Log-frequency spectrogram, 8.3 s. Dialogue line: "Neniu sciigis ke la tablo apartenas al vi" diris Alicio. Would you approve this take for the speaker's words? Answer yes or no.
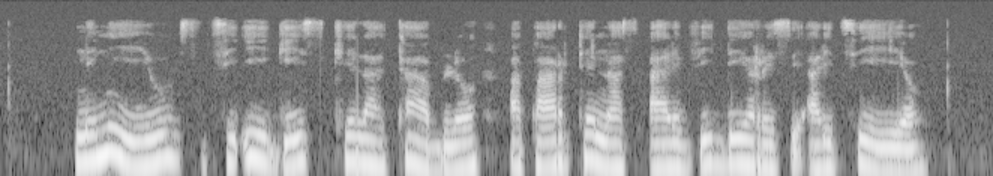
yes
